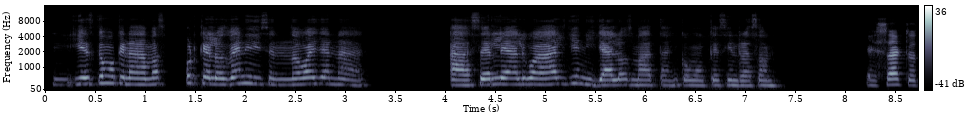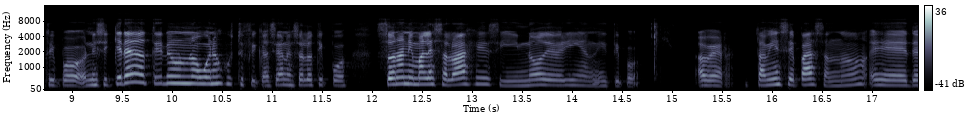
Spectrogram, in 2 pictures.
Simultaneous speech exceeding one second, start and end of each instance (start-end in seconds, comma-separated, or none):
none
